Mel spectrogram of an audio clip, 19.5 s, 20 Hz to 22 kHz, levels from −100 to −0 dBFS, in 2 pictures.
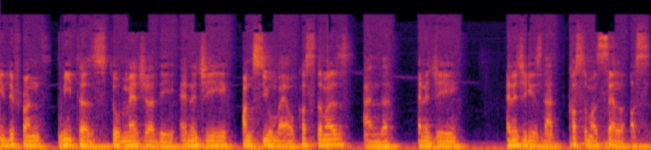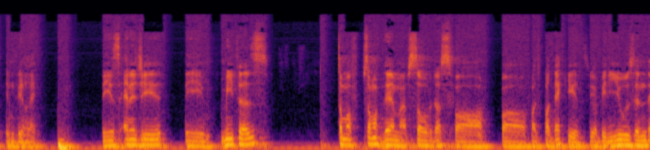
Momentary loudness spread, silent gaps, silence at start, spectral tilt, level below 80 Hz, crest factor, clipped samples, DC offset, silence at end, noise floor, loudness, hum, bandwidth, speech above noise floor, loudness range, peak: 8 LU; none; 0 s; -5.5 dB/octave; -32 dBFS; 18 dB; under 0.1%; under 0.1%; 0 s; -42 dBFS; -23 LUFS; none; 16 kHz; 20 dB; 2 LU; -4 dBFS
